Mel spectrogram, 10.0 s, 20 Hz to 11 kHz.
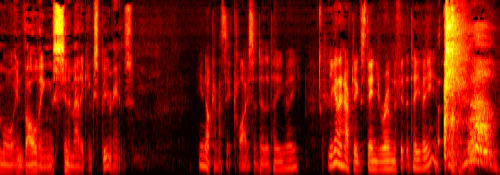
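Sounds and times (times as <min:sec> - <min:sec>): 
speech: 0:00.1 - 0:02.8, 0:04.0 - 0:10.0
loud sneeze: 0:08.9 - 0:10.0.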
